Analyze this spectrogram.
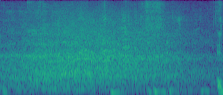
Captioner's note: laughter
